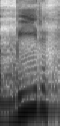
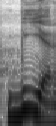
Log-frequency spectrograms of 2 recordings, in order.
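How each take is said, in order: First: बीर said with a long ee and no glide, the common mistake; wrong long-ee reading. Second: बियर said in two beats, ee gliding into a short a before r; correct ee-a glide. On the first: Teacher shows children the mistaken reading, बीर with a long ee. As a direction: read बीर as one long ee vowel, wrongly. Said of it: "नहीं बच्चों, इस तरीके से आपको नहीं पढ़ना है". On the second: Teacher gives children the correct reading बियर, ee into a. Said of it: "तो यह सही उच्चारण होगा बियर". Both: Shown as a demonstration.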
